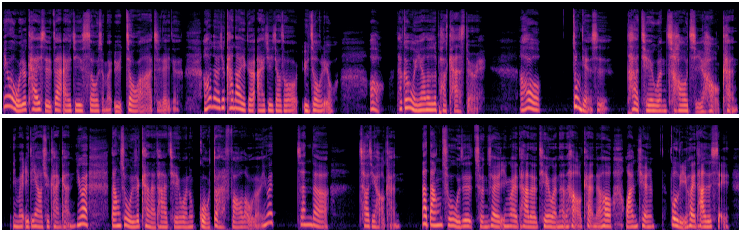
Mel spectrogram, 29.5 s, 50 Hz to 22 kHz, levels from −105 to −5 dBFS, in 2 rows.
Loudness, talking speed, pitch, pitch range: -37 LUFS, 265 characters per minute, 195 Hz, 185-220 Hz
